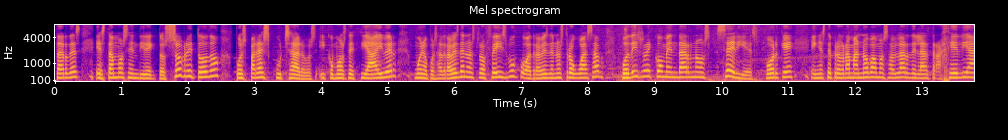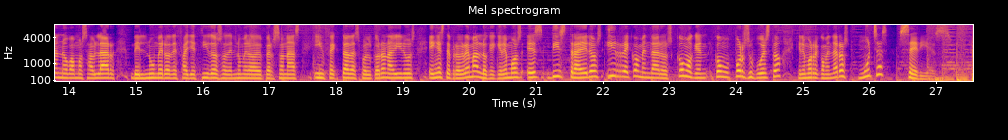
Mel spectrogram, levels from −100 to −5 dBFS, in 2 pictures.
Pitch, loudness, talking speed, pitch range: 230 Hz, -18 LUFS, 170 wpm, 210-260 Hz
